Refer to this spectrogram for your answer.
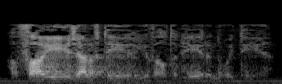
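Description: A man's voice: low-pitched, moderate pace, bright, forceful tone. A man preaching a solemn church sermon, often sinking to a near-whisper. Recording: reverberant church hall, dull sound.

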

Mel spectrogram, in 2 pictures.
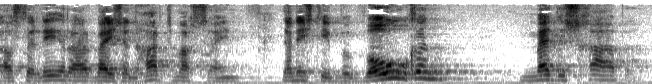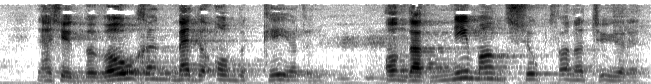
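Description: A man preaching a Reformed church sermon, slow and solemn, with fervent rising appeals to God. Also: fairly high pitch, fairly bright tone. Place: church hall. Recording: dull, roomy church recording with long reverb.

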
